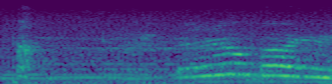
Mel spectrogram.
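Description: A young child's whiny cry: one drawn-out call that rises and then falls in pitch, starting about halfway through after a quieter moment.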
